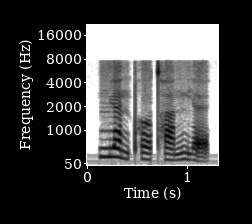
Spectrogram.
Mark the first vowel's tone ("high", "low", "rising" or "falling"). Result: falling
